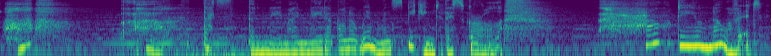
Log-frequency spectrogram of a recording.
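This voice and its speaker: A woman's voice: on the low side, expressive, takes it slowly. A woman voicing a proud, dismissive female titan in a video game, with a haughty, theatrical manner and music behind her. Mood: indignant.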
